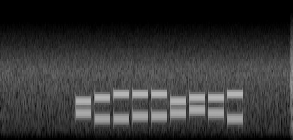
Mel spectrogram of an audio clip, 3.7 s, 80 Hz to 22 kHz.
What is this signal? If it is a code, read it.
DTMF, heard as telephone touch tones, dialled by machine, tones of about 200 ms, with a squelch burst at the end. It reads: 723667083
